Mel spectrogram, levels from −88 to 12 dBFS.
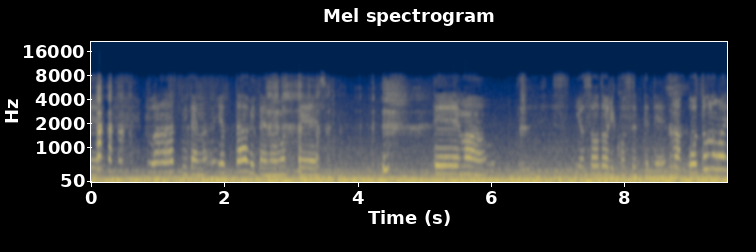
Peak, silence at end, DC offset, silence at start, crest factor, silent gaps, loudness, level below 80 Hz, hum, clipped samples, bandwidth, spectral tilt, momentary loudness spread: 0 dBFS; 0 s; under 0.1%; 0 s; 10 dB; none; -13 LUFS; -14 dBFS; none; under 0.1%; 7.6 kHz; -7.5 dB/octave; 4 LU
